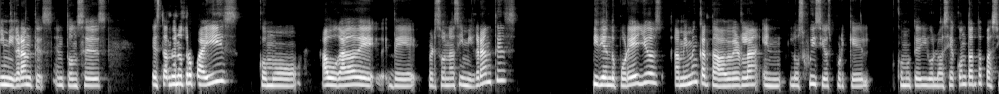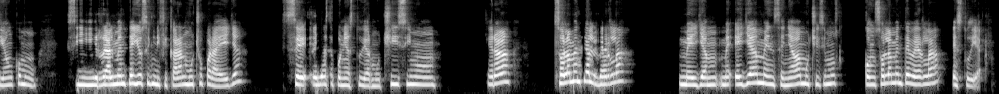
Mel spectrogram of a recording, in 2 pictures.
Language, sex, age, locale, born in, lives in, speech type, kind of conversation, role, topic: Spanish, female, 35-39, es-MX, Mexico, United States, conversation, unstructured, none, Si pudieras cambiar de lugar con cualquier persona por un día, ¿a quién elegirías?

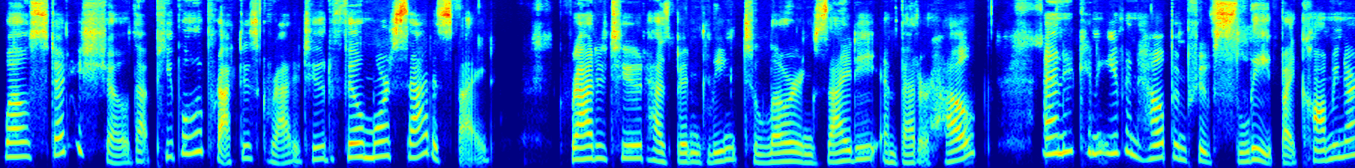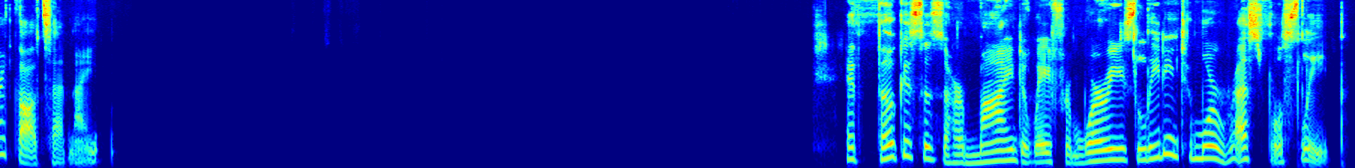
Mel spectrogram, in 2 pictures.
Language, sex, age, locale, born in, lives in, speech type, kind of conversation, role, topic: English, female, 35-39, en-US, United States, United States, read, expert-assistant, expert, What are the benefits of practicing gratitude?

